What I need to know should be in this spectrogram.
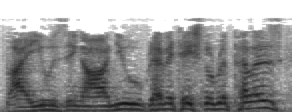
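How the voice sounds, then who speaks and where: Very raspy, calculating radio villain scientist. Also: male voice, fairly high pitch. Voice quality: raspy, gravelly. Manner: measured, formal, deliberate. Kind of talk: 1950s radio serial acting. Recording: dull lo-fi old radio recording.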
